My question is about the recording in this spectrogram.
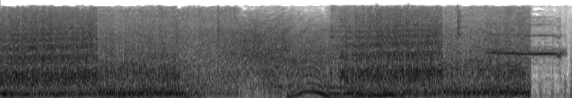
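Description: Cartoon rocket lifting off: a loud, steady rushing blast of rocket exhaust. A short wordless voice exclamation rises and falls a little past halfway.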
